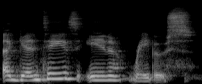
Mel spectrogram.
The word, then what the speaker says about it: Agentes in Rebus: And then this one is pronounced Agentes in Rebus.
